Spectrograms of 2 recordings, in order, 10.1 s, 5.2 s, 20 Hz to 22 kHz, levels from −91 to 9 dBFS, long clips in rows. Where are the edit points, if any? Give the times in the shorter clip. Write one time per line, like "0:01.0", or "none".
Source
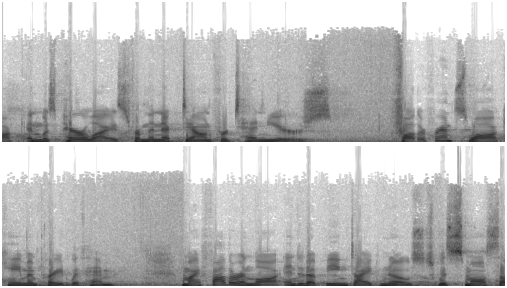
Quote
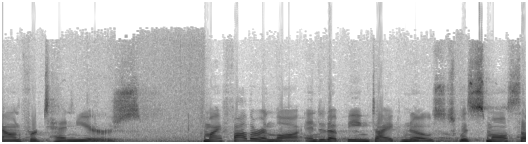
0:02.0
